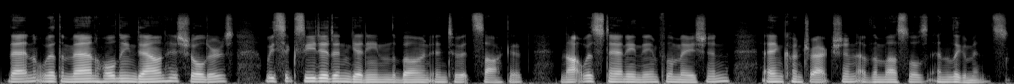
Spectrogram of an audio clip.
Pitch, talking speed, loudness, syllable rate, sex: 120 Hz, 160 wpm, -19 LUFS, 5.0 syllables/s, male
